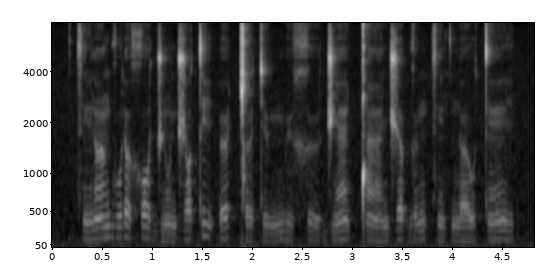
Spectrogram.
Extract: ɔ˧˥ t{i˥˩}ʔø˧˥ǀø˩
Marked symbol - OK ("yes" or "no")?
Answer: yes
